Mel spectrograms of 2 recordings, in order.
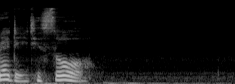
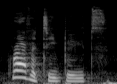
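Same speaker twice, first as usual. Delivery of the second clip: ordinary delivery, nothing marked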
